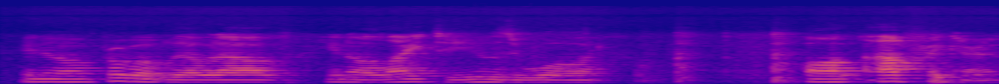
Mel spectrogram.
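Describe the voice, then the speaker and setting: Moderate pace from a man at medium pitch, with audible room echo and noticeable background noise. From Nigeria. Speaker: vlogger. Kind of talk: political commentary monologue. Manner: animated.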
